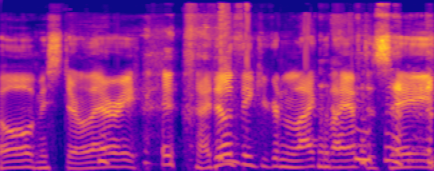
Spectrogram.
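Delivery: cartoon leprechaun voice. Recounting a favorite Family Guy scene, the speaker does the Family Guy leprechaun voice. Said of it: "it shows the leprechaun. And he's like".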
